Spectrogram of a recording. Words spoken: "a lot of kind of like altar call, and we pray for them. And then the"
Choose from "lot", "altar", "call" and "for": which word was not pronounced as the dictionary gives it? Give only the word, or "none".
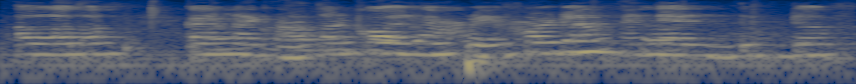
altar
